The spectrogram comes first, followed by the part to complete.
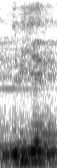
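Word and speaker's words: Nguyễn: Et son nom de famille c'était Nguyen Thi. Parce qu'en fait, on prononce pas le G en vietnamien, on dit Nguyen. Donc on dit pas Nguyen, on dit Nguyen Thi.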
